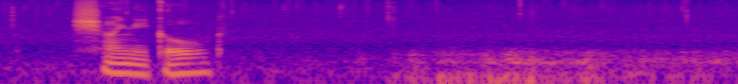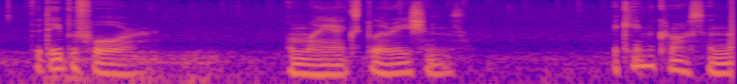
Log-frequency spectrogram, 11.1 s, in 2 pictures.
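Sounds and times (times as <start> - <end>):
rain: 0.0 - 11.0
speech: 0.8 - 1.8, 5.8 - 6.8, 7.8 - 9.1, 10.2 - 11.0
thunder: 3.0 - 7.4.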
